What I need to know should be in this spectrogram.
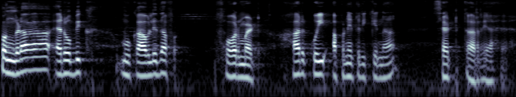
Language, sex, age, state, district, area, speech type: Punjabi, male, 30-45, Punjab, Jalandhar, urban, spontaneous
